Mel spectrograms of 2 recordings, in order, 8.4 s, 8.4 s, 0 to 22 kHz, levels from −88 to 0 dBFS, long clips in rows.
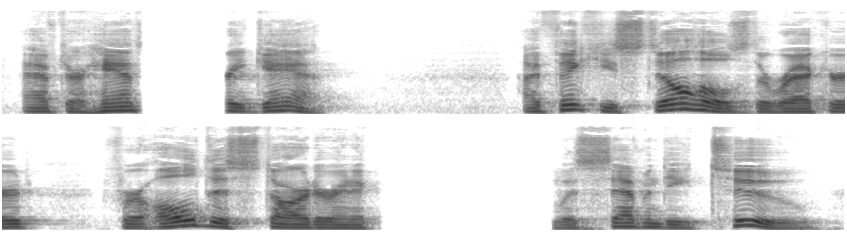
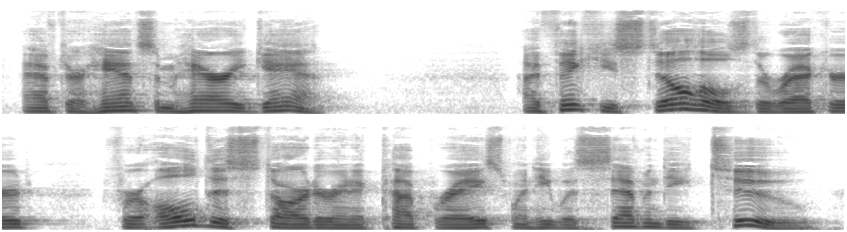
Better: second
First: audio cutting out; at 0.5 s and at 6 s for 1 s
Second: none

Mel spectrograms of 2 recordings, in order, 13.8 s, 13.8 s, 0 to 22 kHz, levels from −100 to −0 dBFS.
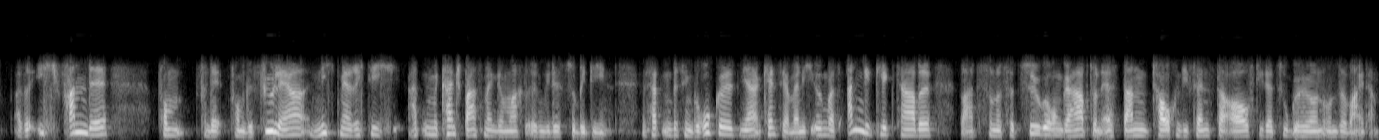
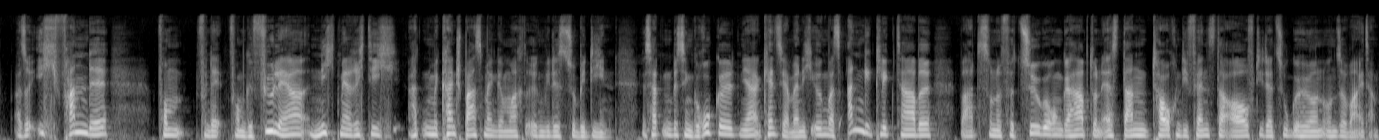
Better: second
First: phone-call audio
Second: none

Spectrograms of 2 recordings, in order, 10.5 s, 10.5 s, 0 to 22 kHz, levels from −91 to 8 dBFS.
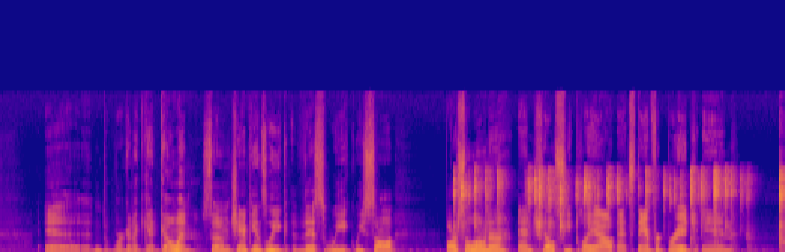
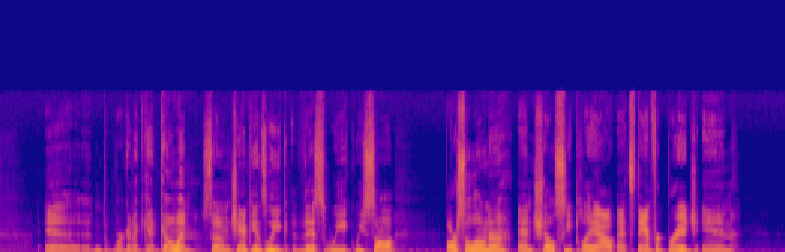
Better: second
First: keyboard typing; loud; from 6 s on; peak 5 dB above the speech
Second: none

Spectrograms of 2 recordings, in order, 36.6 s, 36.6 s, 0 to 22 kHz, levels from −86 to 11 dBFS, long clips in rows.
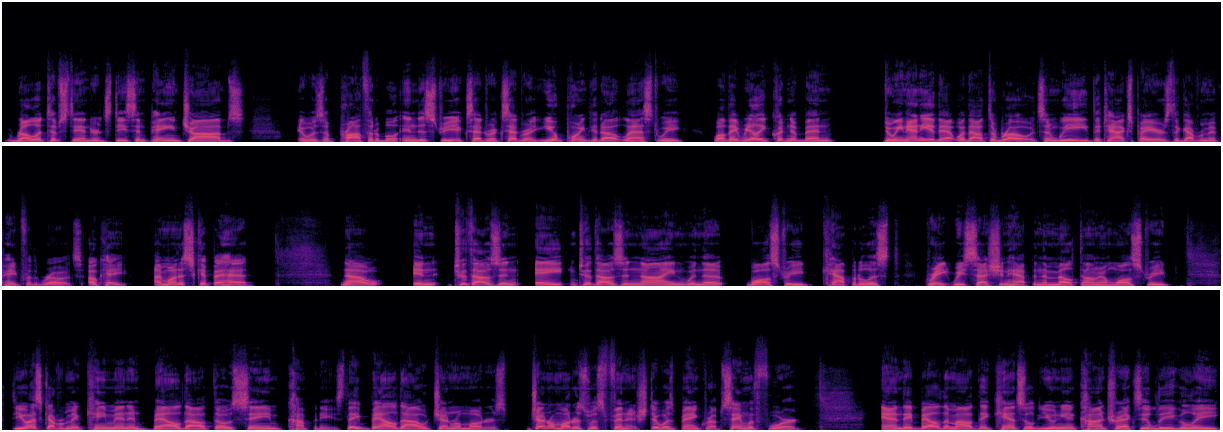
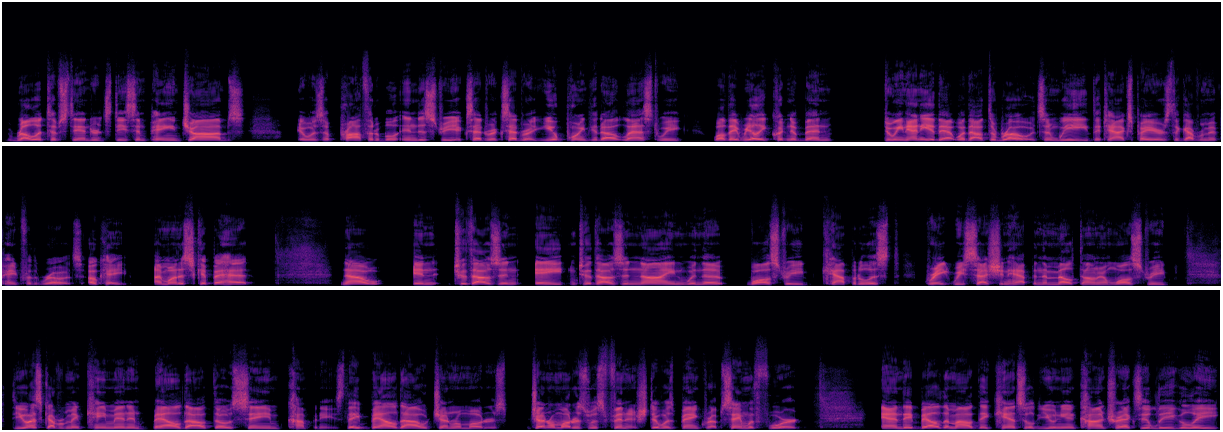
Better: first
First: none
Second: thin; very; fading below 450 Hz

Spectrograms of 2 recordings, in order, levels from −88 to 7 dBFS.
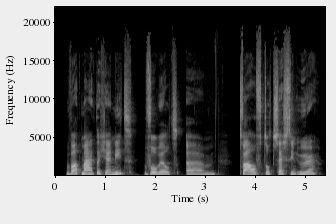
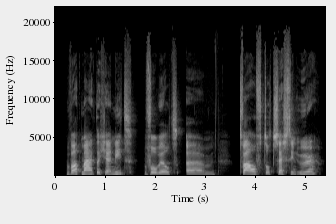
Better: first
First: none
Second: thin; somewhat; fading below 550 Hz

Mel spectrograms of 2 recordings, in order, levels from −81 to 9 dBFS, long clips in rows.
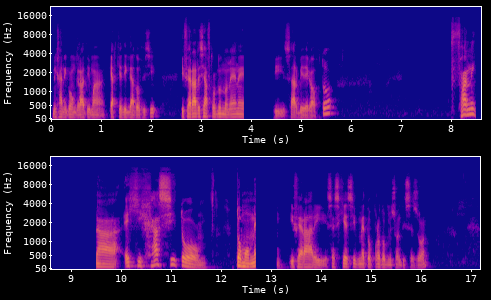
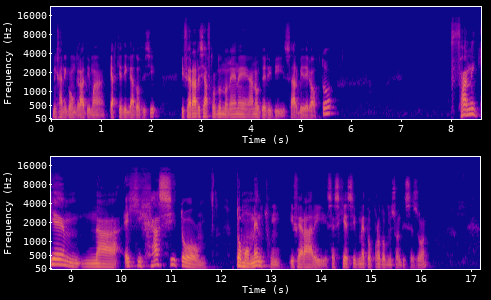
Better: second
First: audio cutting out; at 4 s for 0.5 s, at 8.5 s for 1 s and at 13 s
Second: none

